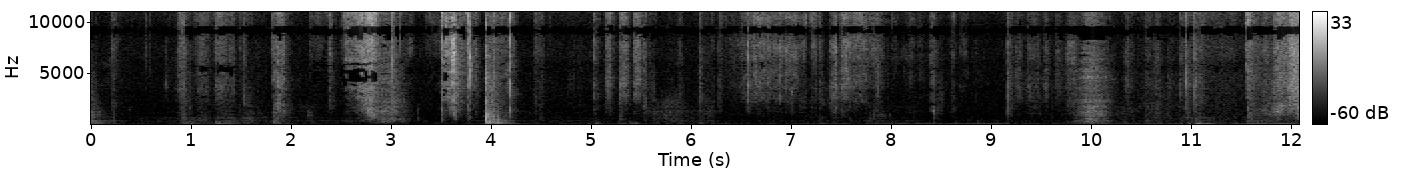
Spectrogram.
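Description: Blue painter's tape torn off the roll in short pieces and pressed onto a plastic mylar stencil: a few brief rips and rustles spread through a quiet stretch.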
